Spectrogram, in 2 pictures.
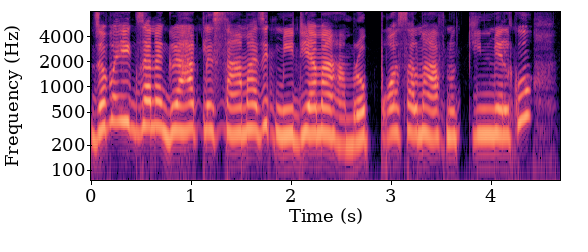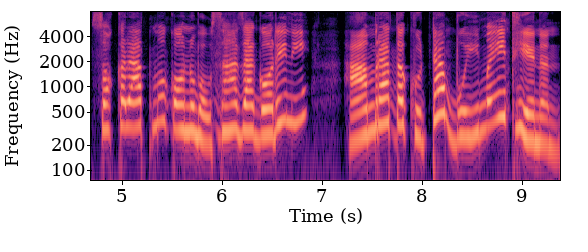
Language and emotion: Nepali, happy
